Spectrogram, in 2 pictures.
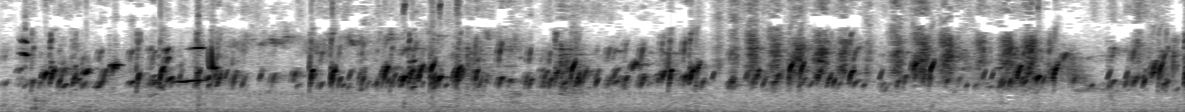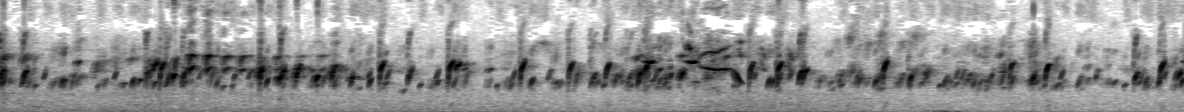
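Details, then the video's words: European goldfinch song, loud and continuous: fast liquid twittering of high chirps and trills with a few buzzy notes, swelling and fading in waves for about twelve seconds, with no other clear sounds. "Stimulating a goldfinch clip to make it chirp in a loud and wonderful voice"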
